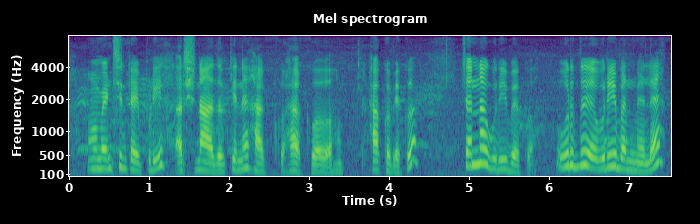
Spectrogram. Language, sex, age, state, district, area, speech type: Kannada, female, 60+, Karnataka, Bangalore Rural, rural, spontaneous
